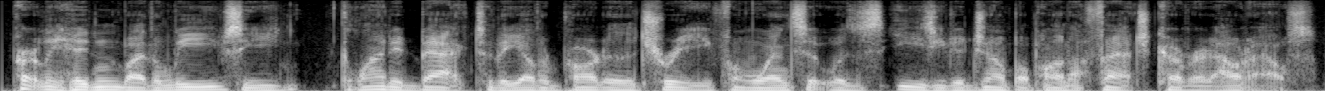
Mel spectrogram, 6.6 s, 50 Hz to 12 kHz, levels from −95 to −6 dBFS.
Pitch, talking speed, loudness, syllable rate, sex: 90 Hz, 255 wpm, -18 LUFS, 6.3 syllables/s, male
